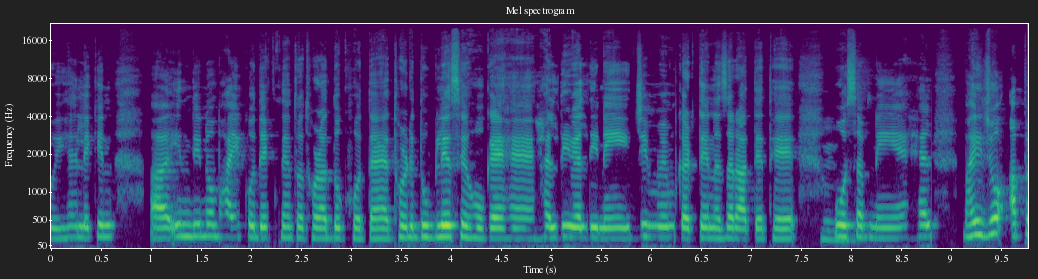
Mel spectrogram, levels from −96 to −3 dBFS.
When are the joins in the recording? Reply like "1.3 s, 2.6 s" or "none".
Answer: 8.9 s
